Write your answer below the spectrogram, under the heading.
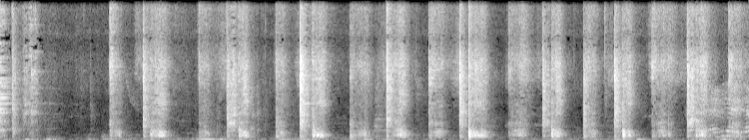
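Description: Metal spatula scraping and stirring dry semolina in a steel kadai as it is dry-roasted, in short strokes about two a second. A sharp knock at the very start, then the stirring begins about a second in.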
